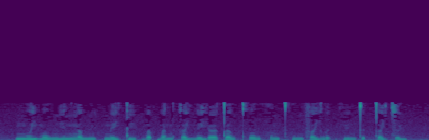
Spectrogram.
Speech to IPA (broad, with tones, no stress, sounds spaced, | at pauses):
ŋ uː˥ j m o˨ w ŋ iː˥ n ŋ ɐ˨ w ŋ ɪ˧ k̚ m e˨˥ j t̪ iː˨ p̚ w ɐ˨ p̚ w ɐ˨˥ n k ɐ˨ j n̪ e˧ j œː˨˥ t̪ ɐ˨˥ w kʰ o˨ w h ʊ˨˧ ŋ kʷʰ ɪ˨˧ ŋ f ɐ˨ j w ɵ˨˥ t̚ h yː˨ n t̪ ɵ˧ t̚ t̪ ɐ˨˧ j t͡s ɵ˨˩ ɥ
